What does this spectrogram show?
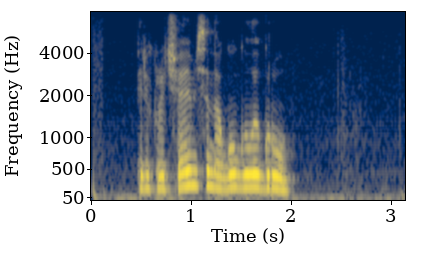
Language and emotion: Russian, neutral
